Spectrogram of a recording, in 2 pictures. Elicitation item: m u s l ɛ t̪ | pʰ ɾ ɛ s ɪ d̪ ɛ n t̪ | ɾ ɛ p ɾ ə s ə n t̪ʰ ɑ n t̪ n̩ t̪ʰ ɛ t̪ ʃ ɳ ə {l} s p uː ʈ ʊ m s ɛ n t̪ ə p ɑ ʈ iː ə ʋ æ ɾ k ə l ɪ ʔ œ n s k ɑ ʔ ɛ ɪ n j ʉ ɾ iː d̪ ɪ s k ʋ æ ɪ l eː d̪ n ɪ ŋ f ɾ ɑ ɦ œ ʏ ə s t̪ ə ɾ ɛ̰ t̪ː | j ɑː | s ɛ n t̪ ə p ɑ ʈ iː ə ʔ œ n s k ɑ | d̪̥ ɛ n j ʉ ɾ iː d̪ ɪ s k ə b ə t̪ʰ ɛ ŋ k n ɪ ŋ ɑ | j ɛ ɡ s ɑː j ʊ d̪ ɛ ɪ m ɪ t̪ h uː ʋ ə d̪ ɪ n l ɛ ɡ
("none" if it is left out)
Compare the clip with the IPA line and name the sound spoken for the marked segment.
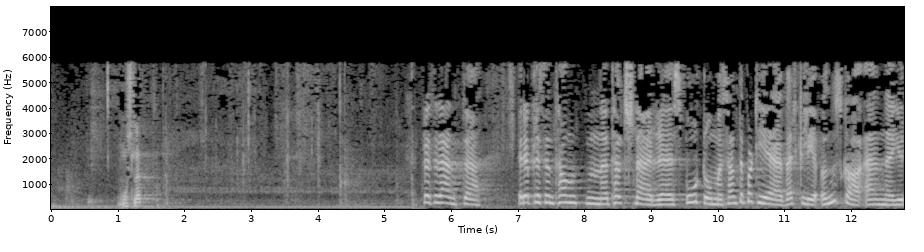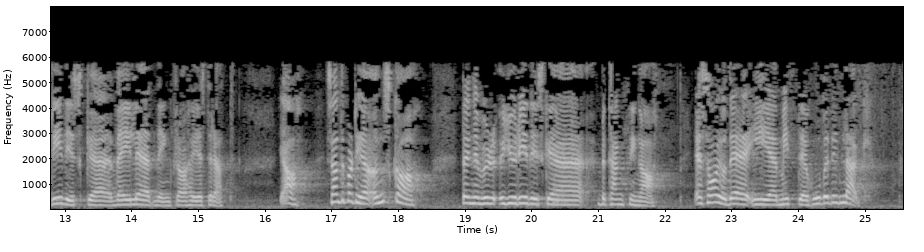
ɾ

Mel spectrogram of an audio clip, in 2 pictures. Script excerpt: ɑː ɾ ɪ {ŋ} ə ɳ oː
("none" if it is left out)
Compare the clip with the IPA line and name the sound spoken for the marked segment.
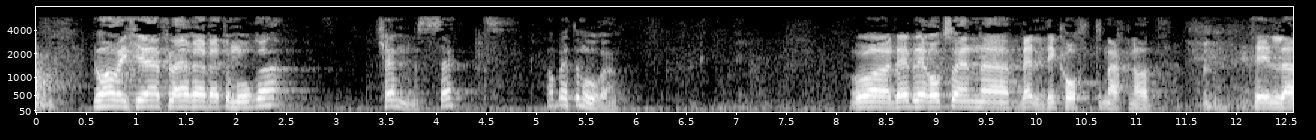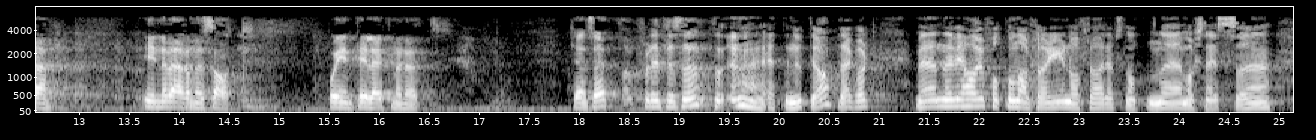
ŋ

